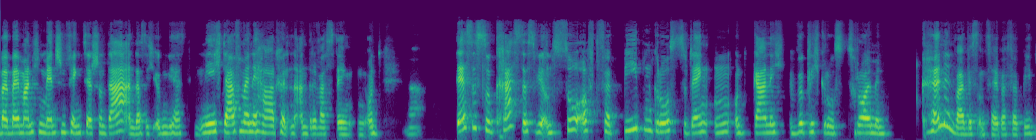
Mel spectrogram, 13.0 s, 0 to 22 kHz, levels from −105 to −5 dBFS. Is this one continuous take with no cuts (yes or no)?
no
